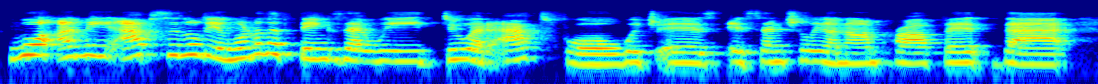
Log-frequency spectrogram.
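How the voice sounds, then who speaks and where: A woman from Venezuela, speaking as a guest in a podcast interview and telling stories in an animated way. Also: fairly quick, highs cut off. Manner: animated storyteller, rising to excited highs. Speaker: language education guest.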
